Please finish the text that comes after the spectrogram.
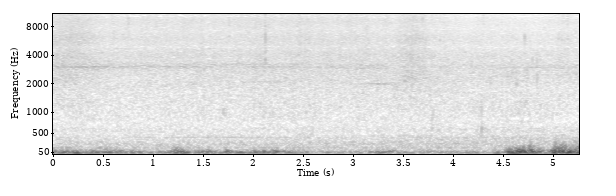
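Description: Gentle lake water lapping against the shore of Lake Shikaribetsu with steady wind rumbling across the microphone, low surges swelling now and then, continuous with no voices.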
